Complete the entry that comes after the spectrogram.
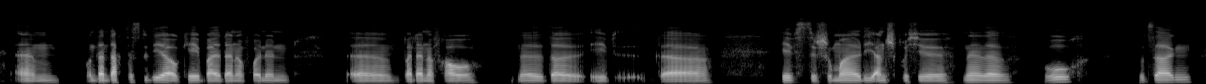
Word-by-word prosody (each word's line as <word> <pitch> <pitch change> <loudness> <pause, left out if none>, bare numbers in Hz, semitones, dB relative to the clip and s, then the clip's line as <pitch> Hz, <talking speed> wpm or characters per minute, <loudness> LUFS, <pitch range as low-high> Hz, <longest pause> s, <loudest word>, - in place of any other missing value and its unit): Ähm, 95 +3 -2 0.2
und 85 - -8
dann 95 - +5
dachtest 105 +1 0
du 105 - -8
dir, 105 0 +5
okay, 100 -1 0
bei 85 0 +3
deiner 85 -1 0
Freundin, 95 +1 -3 0.6
äh 85 +1 +1
bei 80 - +1
deiner 85 0 +2
Frau, 90 +3 +1 0.4
ne? 95 0 0
Da 90 0 +1
heb - - -6 0.5
da 80 +3 +3 0.7
hebst 100 -4 -3
du 95 - -3
schon 95 +1 -3
mal 95 0 +5
die 95 -1 +2
Ansprüche, 90 -1 -1
ne, 105 0 +1
da 95 -1 +2 0.4
hoch, 115 +2 -1 0.5
sozusagen? 110 +1 +1
95 Hz, 140 wpm, -27 LUFS, 85-100 Hz, 0.7 s, dann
